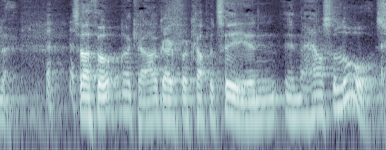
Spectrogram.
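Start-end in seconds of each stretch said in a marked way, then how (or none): none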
